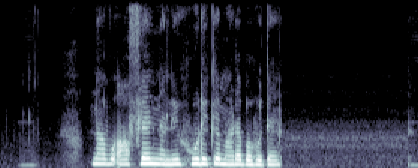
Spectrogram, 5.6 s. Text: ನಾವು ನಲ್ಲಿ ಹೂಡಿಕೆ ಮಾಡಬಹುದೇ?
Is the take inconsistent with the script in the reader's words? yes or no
yes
